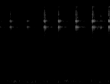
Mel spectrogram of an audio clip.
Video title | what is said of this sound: JewelleryMaker LIVE 24/09/2022 | real jade because of its density when that they tingle together can you hear that it sounds like metal it sounds like you're wearing two metals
